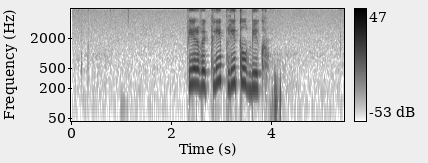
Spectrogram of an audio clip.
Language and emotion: Russian, neutral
